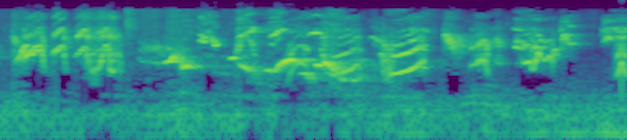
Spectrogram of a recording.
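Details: A young black-and-yellow oriole learning to sing produces a dense, continuous babble of harsh notes interwoven with short downward-slurred whistles and scratchy chatter.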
